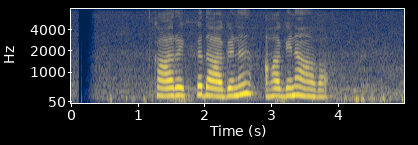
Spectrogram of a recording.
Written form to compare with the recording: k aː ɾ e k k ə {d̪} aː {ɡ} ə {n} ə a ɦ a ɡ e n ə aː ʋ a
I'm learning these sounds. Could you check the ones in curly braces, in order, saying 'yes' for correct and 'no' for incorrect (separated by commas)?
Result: yes, yes, yes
